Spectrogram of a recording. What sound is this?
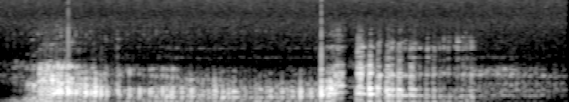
A big-cat-sounding growl; on the exhale and inhale.
This sound was created using my voice, a PC mic, and a pitch-shifter. Not sure what it's suitable for, but friends keep asking me for it (I use it as my empty-the-recycle-bin noise).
